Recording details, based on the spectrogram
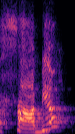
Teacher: a palavra sábia ela já tem a tonicidade dela já tá aí na primeira sílaba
